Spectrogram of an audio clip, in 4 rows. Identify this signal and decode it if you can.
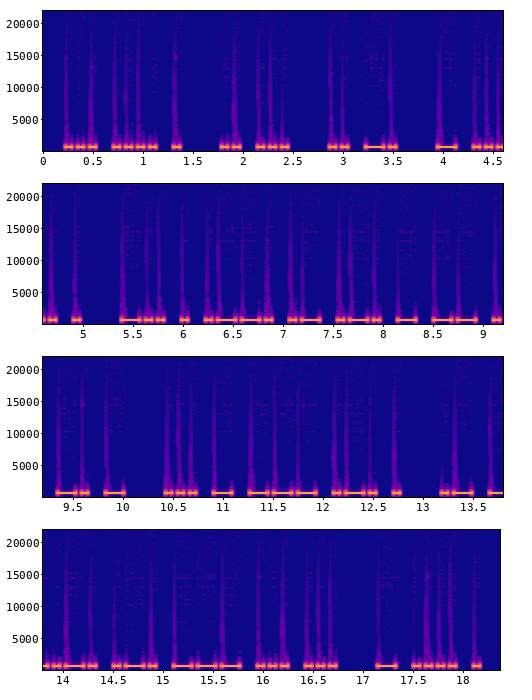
Morse code, heard as a keyed tone, about 20 wpm, 700 Hz. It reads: SHE IS IN THE DEPARTMENT STORE ACROSS THE
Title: Sentences from Top 1000 Words - Review Part 5 - 20wpm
